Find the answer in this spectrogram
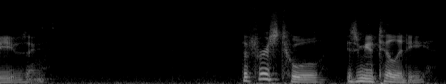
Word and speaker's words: Mutillidae: the first tool is mutility which rhymes with utility although you may also hear motila day utility is a deliberately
